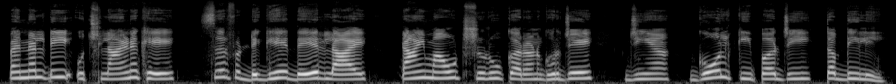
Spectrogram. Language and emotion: Sindhi, neutral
